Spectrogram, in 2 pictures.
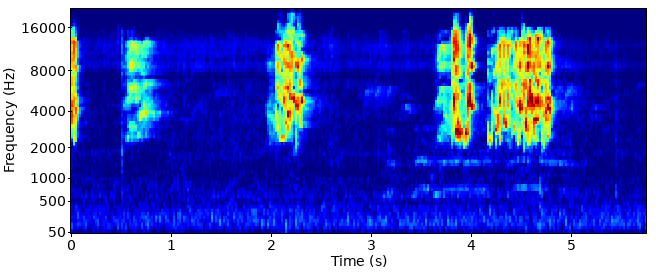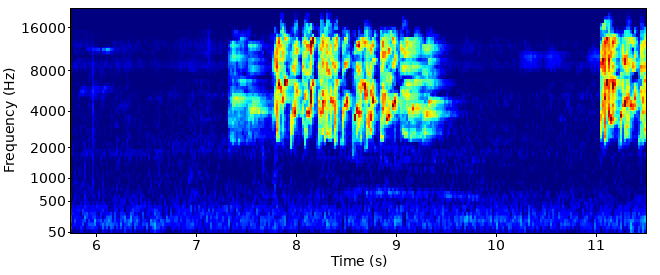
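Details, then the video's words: Sunning outdoors, a young balibu lovebird gives spaced bursts of harsh, rasping high chatter, each lasting about half a second to a second, with quiet gaps between and a longer scratchy run near the end. "Penjemuran Burung Lovebird Balibu"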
